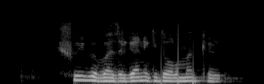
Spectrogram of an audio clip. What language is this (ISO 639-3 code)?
ckb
